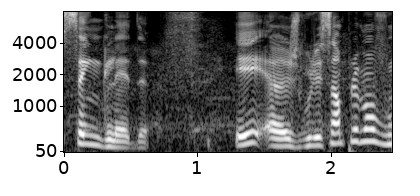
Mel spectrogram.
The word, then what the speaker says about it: Sengled: qui s'appelle s Gold ou sled il le prononce sled et je voulais simplement vous montrer rapidement quelques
